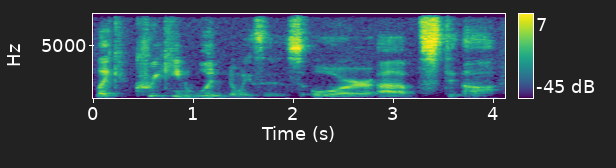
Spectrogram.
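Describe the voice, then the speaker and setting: A radio drama writer and sound effects performer, interviewed in a radio station studio, talks in a casual, animated way and keeps explaining things, punctuating his points with "right?". His voice is deep, bright and very slow, picked up by a distant mic with roomy studio echo.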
